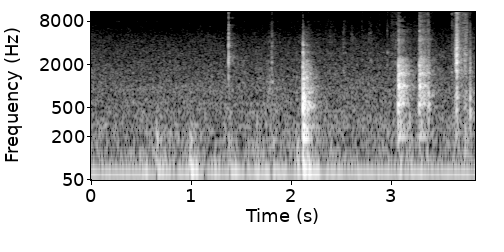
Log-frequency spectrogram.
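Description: A playing card slides softly across a cloth.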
